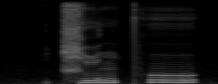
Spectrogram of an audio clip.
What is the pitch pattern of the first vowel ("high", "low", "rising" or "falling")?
rising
